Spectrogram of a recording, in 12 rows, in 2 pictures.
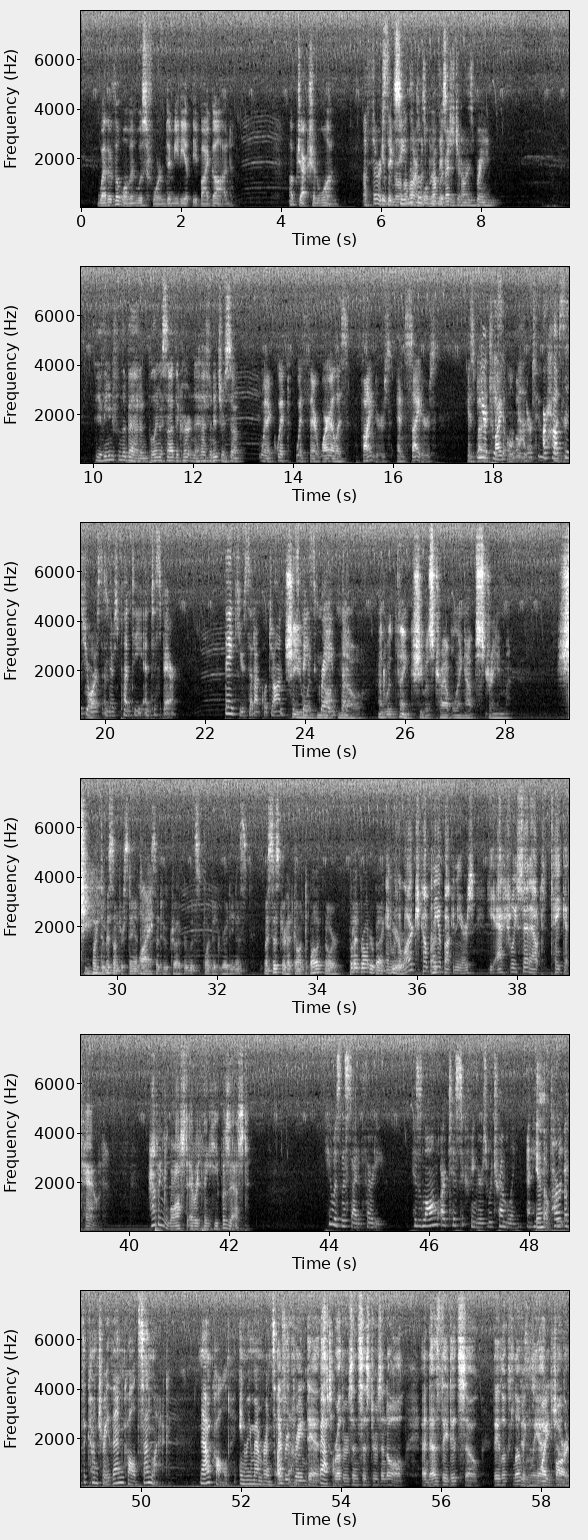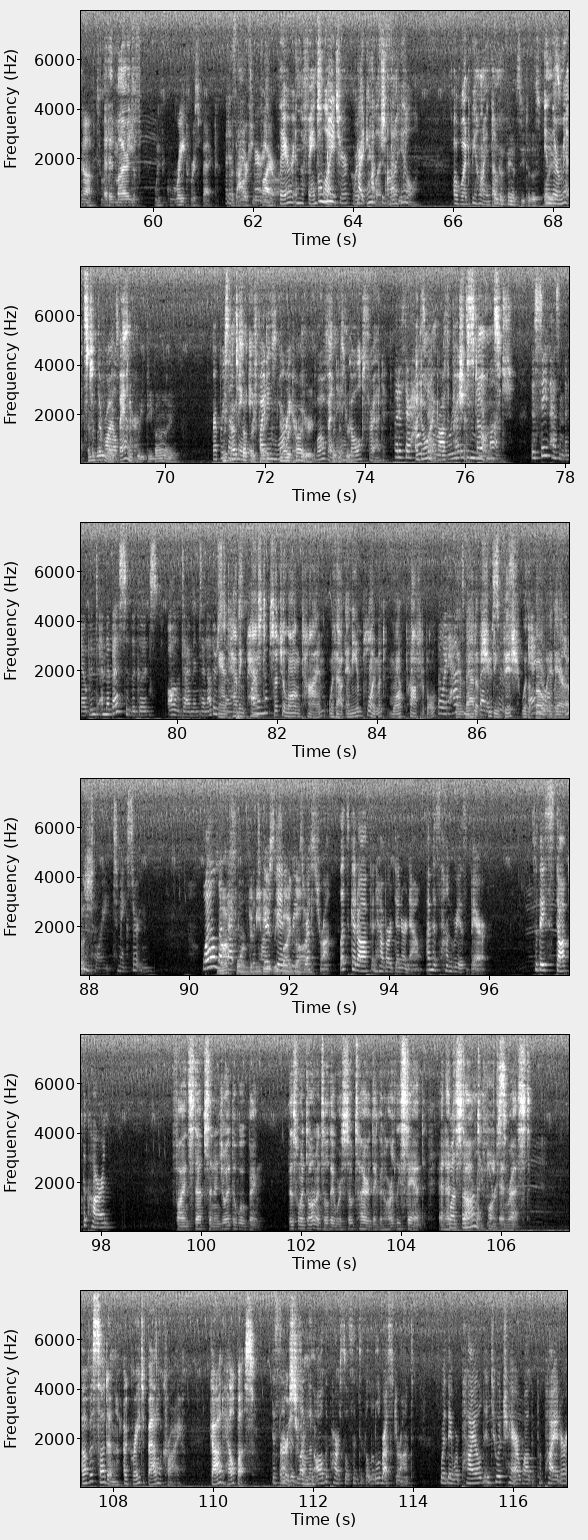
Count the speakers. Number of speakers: ten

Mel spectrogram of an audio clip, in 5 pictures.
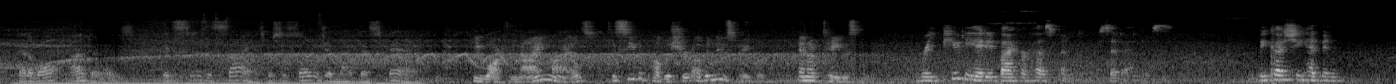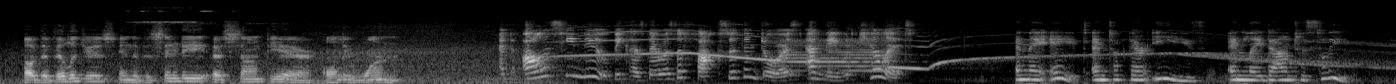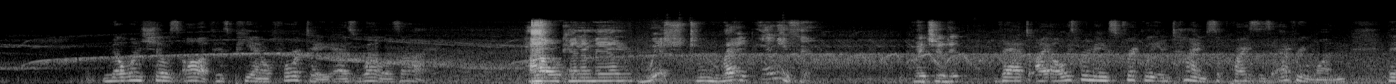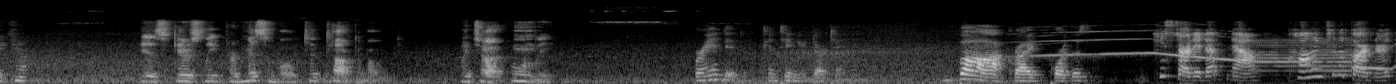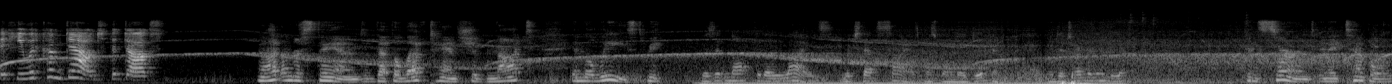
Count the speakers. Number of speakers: eight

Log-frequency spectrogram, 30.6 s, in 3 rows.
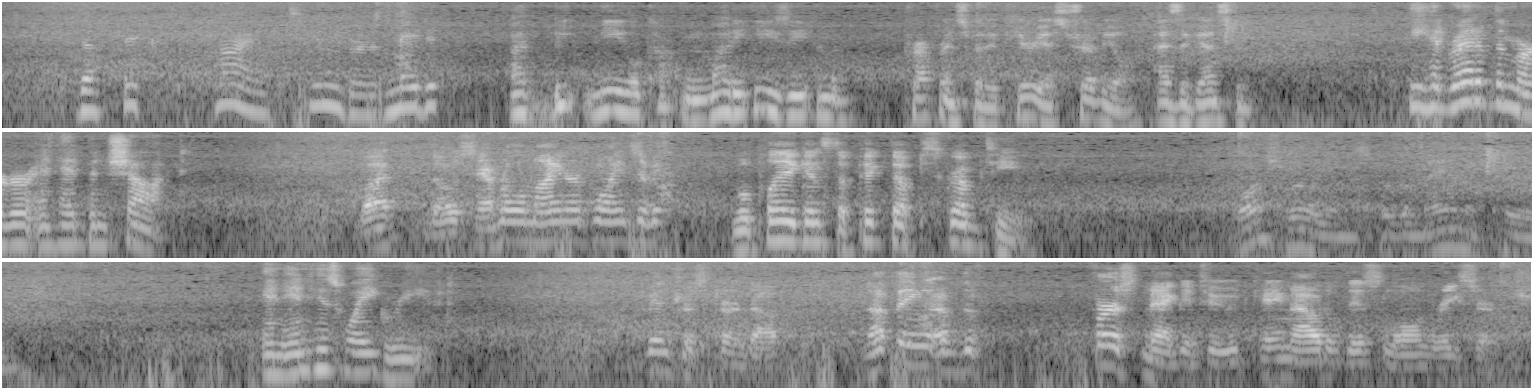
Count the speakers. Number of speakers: seven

